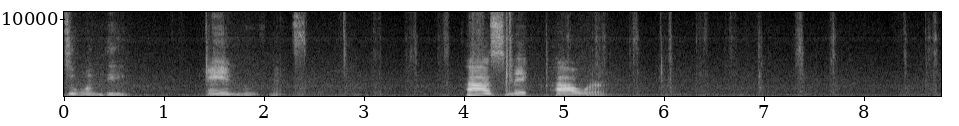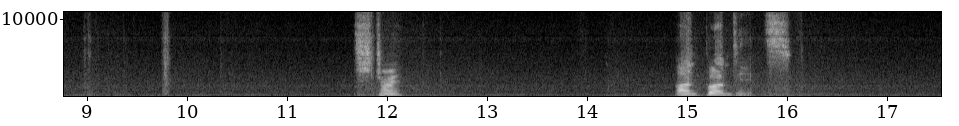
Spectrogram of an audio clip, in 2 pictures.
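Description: Cards shuffle and riffle in a woman's hands.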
